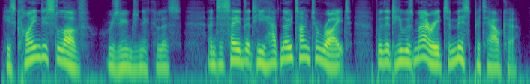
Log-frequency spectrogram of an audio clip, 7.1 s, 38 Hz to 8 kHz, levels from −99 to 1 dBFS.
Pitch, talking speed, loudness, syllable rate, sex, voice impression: 145 Hz, 195 wpm, -19 LUFS, 5.3 syllables/s, male, masculine, adult-like, slightly fluent, slightly cool, sincere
